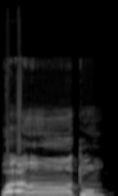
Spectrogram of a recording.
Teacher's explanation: نون ساکن کے بعد تا ہے، حروف اخفا ہے تو غنہ کریں گے۔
